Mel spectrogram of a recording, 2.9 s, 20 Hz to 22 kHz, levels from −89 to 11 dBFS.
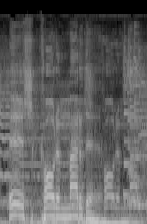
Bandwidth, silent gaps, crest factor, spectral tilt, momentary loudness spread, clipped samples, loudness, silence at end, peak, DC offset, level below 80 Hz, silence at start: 16.5 kHz; none; 14 dB; -5 dB/octave; 6 LU; under 0.1%; -18 LUFS; 0 s; -4 dBFS; under 0.1%; -24 dBFS; 0 s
